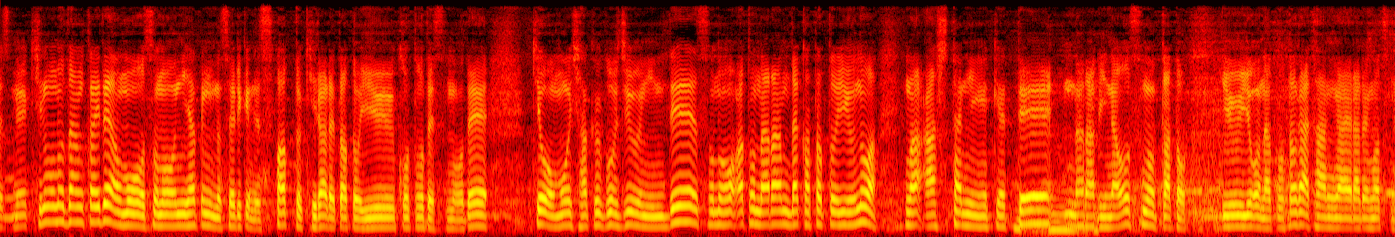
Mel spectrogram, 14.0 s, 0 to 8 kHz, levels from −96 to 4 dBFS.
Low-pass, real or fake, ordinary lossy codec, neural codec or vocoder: 7.2 kHz; fake; Opus, 64 kbps; autoencoder, 48 kHz, 32 numbers a frame, DAC-VAE, trained on Japanese speech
